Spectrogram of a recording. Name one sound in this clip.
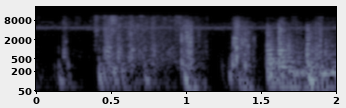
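Quick footsteps patter on hard ground in a game.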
